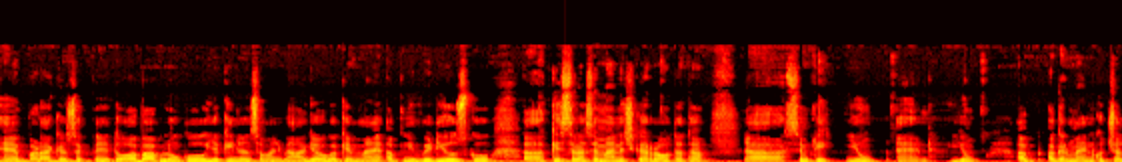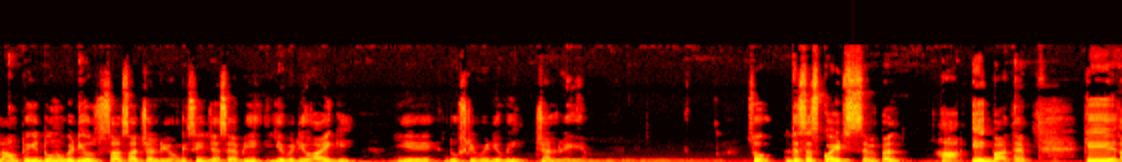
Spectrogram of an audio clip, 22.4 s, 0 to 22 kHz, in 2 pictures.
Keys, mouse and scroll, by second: 12.1 space, 19.5-22.4 drag.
